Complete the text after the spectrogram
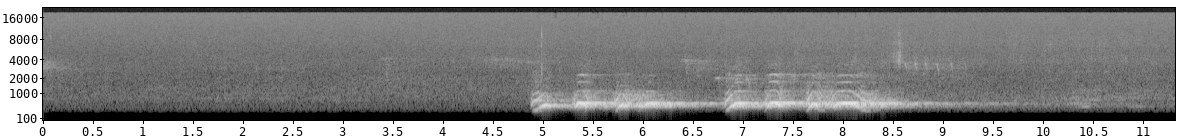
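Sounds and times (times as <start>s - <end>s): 
barred owl hooting: 4.9s - 9.4s.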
